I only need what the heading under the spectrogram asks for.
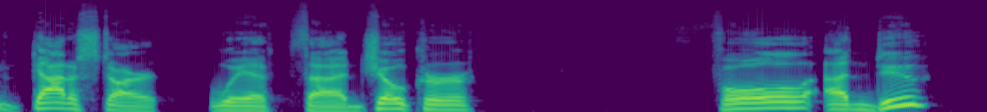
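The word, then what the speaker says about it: Folie à Deux: to start with Joker full Adu I believe it's the way to pronounce that uh from Warner Brothers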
